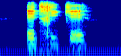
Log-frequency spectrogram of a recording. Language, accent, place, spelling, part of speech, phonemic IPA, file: French, France, Lyon, étriquer, verb, /e.tʁi.ke/, LL-Q150 (fra)-étriquer.wav
- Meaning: to narrow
